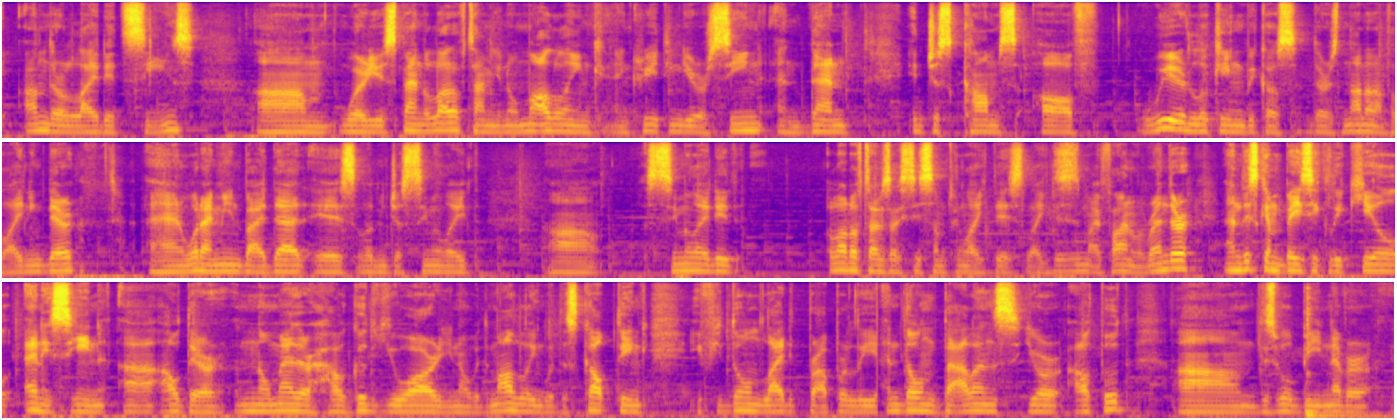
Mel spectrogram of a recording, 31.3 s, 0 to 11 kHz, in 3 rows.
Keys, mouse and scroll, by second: 11.5 click, 11.9-13.3 scroll down 4, 13.3 click, 13.3-13.8 scroll down 2, 14.8-16.8 drag.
